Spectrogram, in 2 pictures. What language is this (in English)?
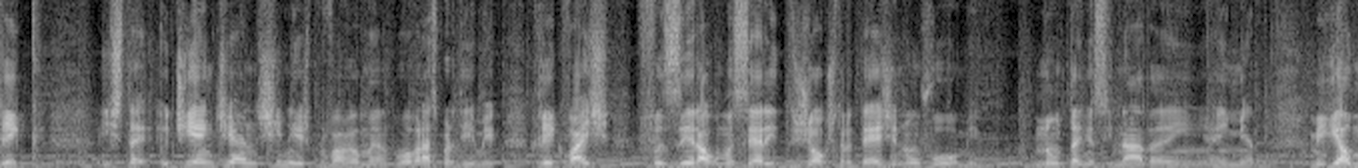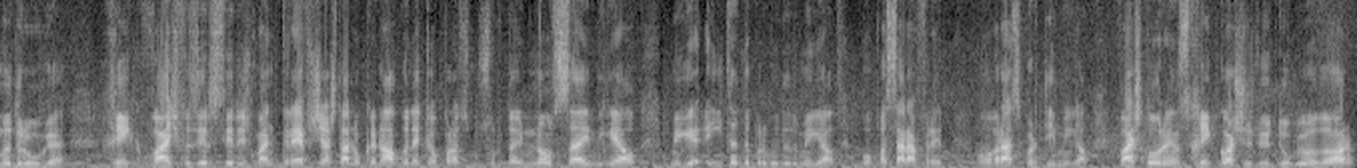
Portuguese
